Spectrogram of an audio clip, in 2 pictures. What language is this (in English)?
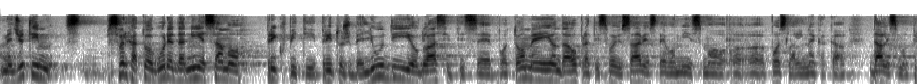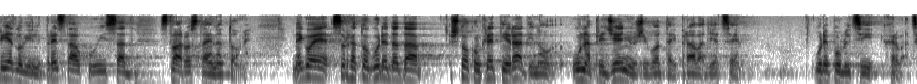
Croatian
